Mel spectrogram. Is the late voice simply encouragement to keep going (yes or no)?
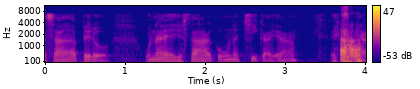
yes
